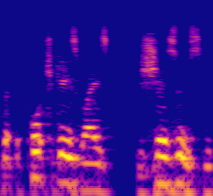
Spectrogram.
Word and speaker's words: Jesus: So some people say what is it Jesus or something, but that's the Is it? Spanish way Yeah. of saying it. And then you can be told that the Portuguese way is Jesus.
